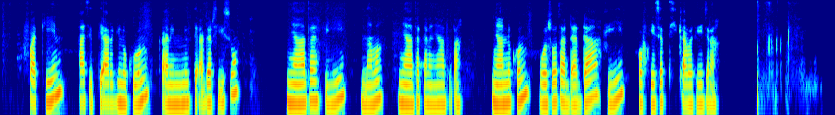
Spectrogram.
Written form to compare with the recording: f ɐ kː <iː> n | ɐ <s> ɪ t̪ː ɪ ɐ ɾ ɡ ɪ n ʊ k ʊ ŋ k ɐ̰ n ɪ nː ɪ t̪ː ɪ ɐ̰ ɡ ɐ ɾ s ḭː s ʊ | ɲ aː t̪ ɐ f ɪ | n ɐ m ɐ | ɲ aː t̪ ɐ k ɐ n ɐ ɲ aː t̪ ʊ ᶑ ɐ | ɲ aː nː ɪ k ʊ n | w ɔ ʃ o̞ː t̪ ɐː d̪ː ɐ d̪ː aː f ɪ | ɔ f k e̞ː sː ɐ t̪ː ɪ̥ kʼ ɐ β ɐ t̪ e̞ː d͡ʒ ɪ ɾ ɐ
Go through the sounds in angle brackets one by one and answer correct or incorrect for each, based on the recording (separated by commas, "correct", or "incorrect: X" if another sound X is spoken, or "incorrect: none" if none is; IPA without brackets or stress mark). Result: correct, correct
